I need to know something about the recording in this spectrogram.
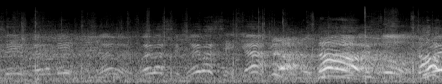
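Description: Several men's voices shouting at a sparring match, short calls over a steady hall din, growing louder and more excited about two and a half seconds in as the fighters close in.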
